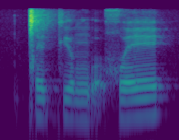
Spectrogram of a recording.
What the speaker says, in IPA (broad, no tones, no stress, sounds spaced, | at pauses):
ǀ ɪ kʲ o ŋ o̰ χʷ e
